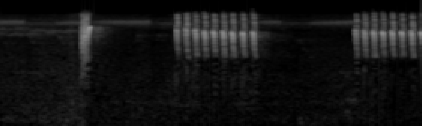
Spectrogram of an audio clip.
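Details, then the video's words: Little spiderhunter (kolibri ninja) singing a varied song for tutoring young birds; a sharp single chip followed by two short, very high rapid rattles, over a faint background hiss. "SUARA BURUNG KOLIBRI NINJA GACOR FULL ISIAN MEWAH"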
